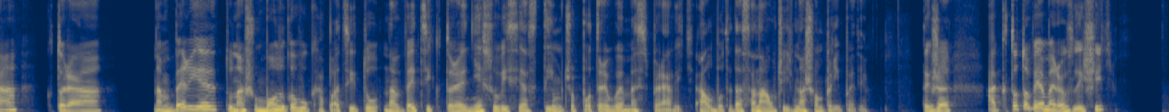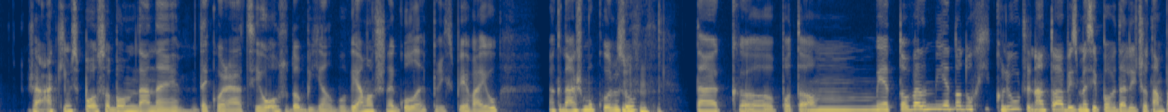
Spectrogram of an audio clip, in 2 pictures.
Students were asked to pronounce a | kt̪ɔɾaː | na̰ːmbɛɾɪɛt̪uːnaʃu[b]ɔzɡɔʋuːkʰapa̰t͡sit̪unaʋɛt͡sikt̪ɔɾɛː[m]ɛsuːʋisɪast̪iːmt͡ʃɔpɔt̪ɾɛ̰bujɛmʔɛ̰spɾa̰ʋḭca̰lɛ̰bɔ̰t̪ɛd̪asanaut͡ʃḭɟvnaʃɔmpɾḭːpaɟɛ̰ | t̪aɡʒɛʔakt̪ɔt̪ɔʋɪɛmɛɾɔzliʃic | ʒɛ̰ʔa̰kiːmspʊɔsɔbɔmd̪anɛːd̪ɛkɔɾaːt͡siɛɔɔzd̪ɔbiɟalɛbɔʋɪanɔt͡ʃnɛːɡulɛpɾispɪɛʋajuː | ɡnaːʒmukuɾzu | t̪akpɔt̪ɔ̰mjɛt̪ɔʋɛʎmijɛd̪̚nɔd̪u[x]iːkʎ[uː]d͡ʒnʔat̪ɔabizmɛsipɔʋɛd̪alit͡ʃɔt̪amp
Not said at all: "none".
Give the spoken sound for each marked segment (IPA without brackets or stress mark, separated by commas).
m, ɲ, x, uː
